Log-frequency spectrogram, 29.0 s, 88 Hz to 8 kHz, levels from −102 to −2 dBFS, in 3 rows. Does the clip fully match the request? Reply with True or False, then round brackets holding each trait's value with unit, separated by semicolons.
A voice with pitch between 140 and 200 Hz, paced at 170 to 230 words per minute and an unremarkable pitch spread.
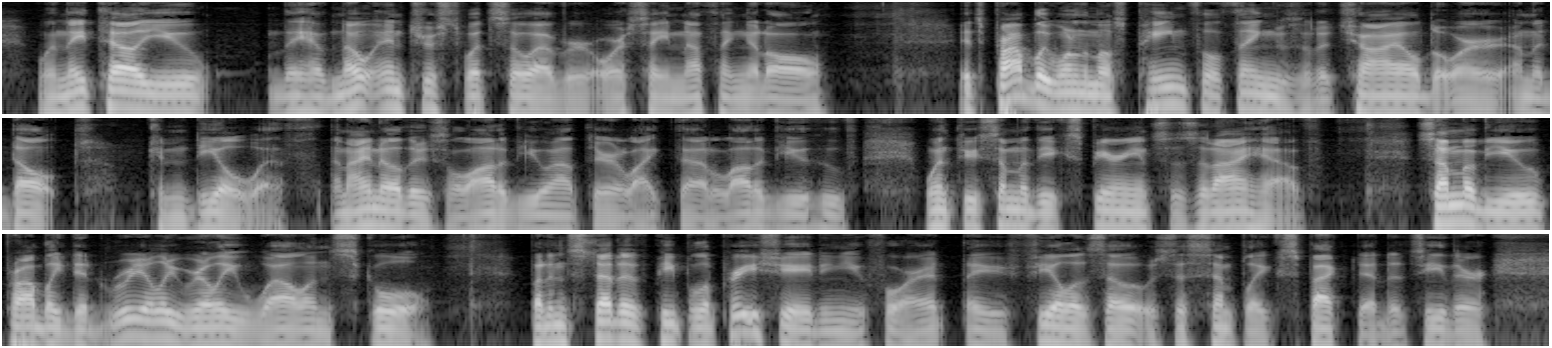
False (90 Hz; 180 wpm; 3.1 semitones)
